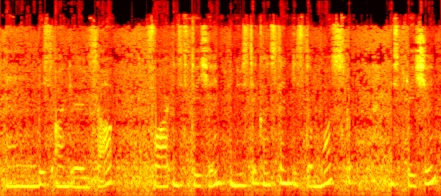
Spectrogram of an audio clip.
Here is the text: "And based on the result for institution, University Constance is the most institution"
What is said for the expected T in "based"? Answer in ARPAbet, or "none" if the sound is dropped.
none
